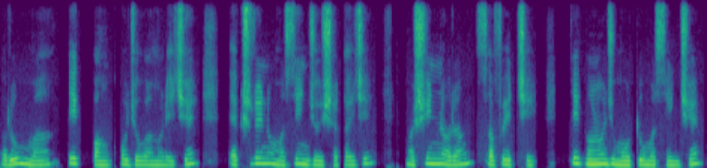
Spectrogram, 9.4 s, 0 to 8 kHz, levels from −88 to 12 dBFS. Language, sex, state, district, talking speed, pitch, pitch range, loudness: Gujarati, female, Gujarat, Valsad, 160 wpm, 215 Hz, 195-240 Hz, -14 LUFS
